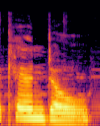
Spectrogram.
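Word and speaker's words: Cairndow: And the area, is it Cairn Dow or Cairn Do? Just Candace. Cairn Do? Yeah.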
